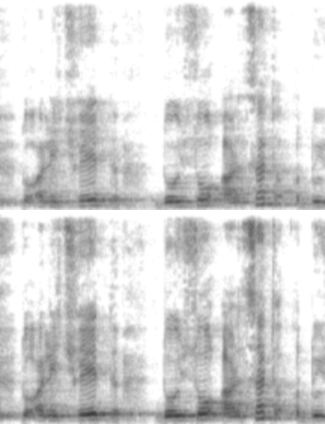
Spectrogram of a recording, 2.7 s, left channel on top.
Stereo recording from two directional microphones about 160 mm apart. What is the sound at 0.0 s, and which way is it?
A man's voice, 25° right (ahead or behind).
